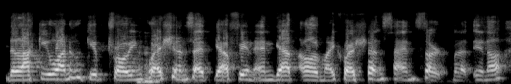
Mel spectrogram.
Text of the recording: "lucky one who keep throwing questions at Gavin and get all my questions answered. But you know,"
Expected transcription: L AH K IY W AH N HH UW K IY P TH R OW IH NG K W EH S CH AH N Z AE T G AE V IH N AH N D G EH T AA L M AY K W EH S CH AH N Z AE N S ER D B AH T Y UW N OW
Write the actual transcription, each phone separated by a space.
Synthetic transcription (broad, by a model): L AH K IY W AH N HH UW K IY P T R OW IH NG K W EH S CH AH N S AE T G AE F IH N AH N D G EH T AA L M AY K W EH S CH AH N S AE N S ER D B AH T Y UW N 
